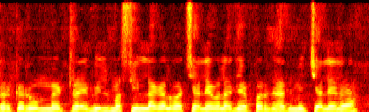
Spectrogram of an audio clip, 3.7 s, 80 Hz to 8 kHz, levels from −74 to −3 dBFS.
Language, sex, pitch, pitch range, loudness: Bhojpuri, male, 190 Hz, 180-195 Hz, -13 LUFS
